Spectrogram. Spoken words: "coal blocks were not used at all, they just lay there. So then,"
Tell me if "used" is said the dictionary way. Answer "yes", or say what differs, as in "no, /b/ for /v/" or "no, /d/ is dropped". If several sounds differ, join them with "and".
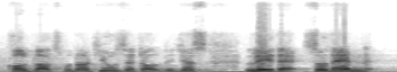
no, /d/ is dropped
